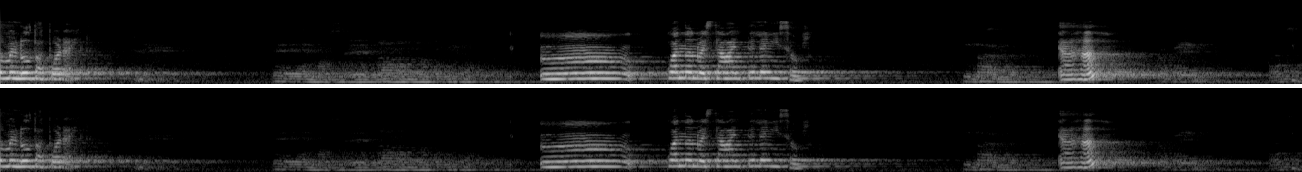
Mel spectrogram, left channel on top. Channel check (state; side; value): quieter; right; 6.2 dB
